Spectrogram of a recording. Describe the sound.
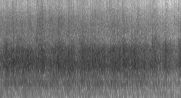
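Audience applause welcoming a guest speaker to the front at a church ministry gathering: a steady, dense wash of clapping from many hands that holds evenly throughout without voices.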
